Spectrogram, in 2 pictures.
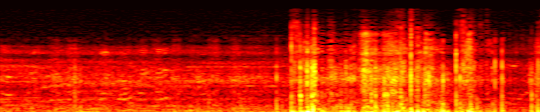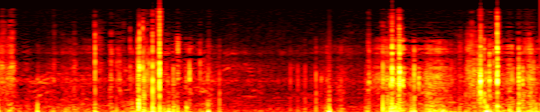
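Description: Handling noise from a carried camera: irregular clusters of knocks, scrapes and rubbing crackle on the microphone, starting about three seconds in after a quieter stretch of background.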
